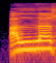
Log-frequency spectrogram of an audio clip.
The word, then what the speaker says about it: الله: قل هو الله أحد না ভাই, এখানে কায়দা কি, আল্লাহ শব্দের ডান দিকে জবর বা পেশ থাকলে তখন ল পড়তে হয়, উচ্চারণ লামকে, আল্লাহ শব্দের লামকে পুর করে মোটা করে পড়তে হয়।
